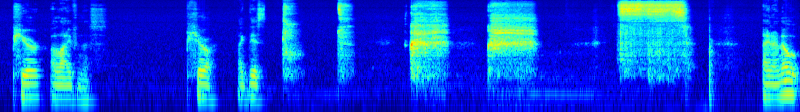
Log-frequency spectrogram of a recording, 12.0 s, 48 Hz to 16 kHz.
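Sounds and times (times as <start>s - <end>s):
man breathing heavily: 4.4s - 11.2s.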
